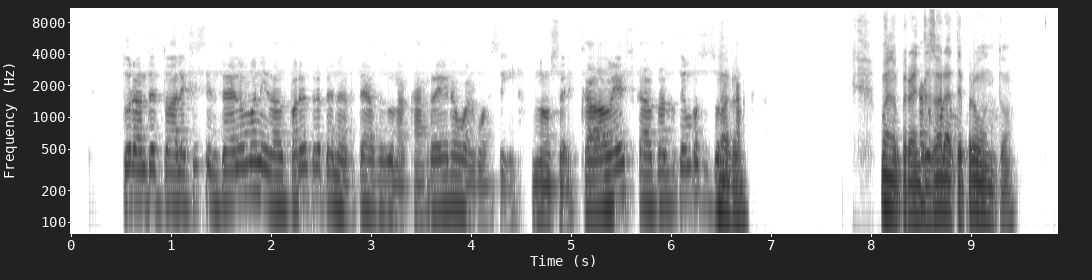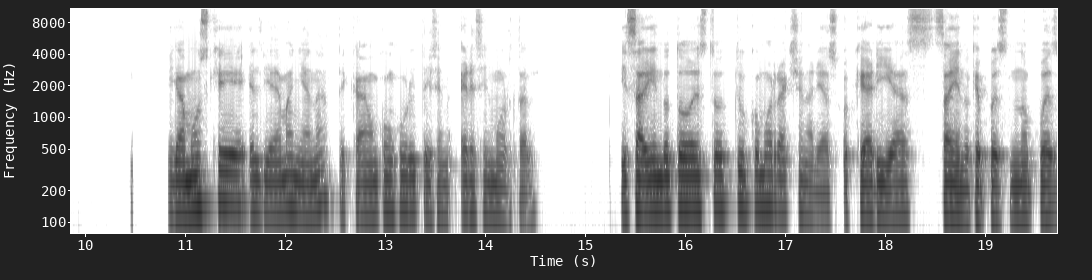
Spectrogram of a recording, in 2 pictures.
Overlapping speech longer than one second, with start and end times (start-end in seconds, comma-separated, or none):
8.1-9.3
